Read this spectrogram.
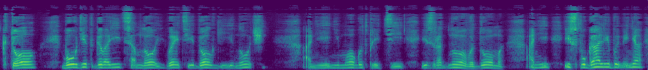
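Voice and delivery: put-on a lonely boy afraid of death; Smike's terror. A narrator's reading. (Смайк в ужасе, высоко и медленно)

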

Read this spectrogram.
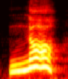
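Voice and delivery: loud, high, drawn-out cry; shouted refusal. A narrator's reading. Anania refuses Olì's plea, shouted refusal. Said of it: "egli ripeté".

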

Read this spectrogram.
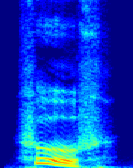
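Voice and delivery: high, loud "phew" of relief; relieved girlish phew; relieved exhale. A narrator's reading. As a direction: let out a relieved puff. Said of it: "успокоенно выдохнула Кира".

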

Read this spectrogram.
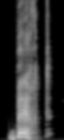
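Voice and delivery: calling a name loudly through a locked door; husband calls his wife's name loudly through the door; shout. A narrator's reading. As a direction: call out her name, loud. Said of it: "crie la voix d'Eugène".

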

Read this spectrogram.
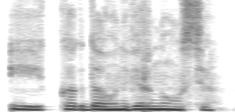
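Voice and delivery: slow, high, cracking question; strained, breaking voice; broken rasp. A narrator's reading. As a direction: push the words out through grief. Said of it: "Надломленно, хрипло вытолкнула Даша".

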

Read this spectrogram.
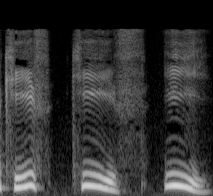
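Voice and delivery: slow کیف, the "ee" drawn out, then ای alone; long yaa. Shown as a demonstration. Teacher isolating the vowel, long drawn "ee" in کیف. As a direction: hold the "ee" of کیف and ای.

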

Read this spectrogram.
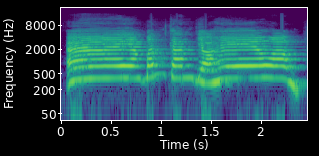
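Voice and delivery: high, drawn-out sing-song hawker's call; shrill female street-vendor cry. A narrator's reading. Ghostly vendor calling out pork-knuckle noodle soup at night, high sing-song cry. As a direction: chant it slowly like a woman selling from a shoulder pole. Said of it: "giọng lanh lảnh của một người phụ nữ".

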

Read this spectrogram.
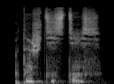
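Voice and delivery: very soft whispered instruction; hushed, breath-only voice. A narrator's reading. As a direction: whisper it so only your companion hears. Hiding, tells companion to wait.

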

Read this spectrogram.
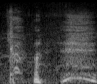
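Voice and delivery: short, light laugh of satisfaction; soft satisfied laugh; pleased chuckle. Acted. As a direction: chuckle at a good deal. Pleased with the trade.

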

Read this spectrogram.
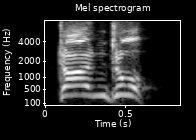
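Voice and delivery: a high, ringing command to halt; a commanding high yell to freeze; sharp shout. Acted. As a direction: bark stop at him like a threat. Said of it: "突听李玉涵一声大喝".

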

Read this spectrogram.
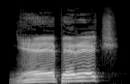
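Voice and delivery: slow loud stern command; husband cutting off his wife; stern order. A narrator's reading. Marshal silences his wife. (медленно, властно, громко)

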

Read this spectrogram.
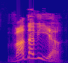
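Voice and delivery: put-on high-pitched, strained old-woman cry; old woman shouting. A narrator's reading. Old woman to boys behind her door, crying out. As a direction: screech it as a scared old woman, without much volume. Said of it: "gridò lei".

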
